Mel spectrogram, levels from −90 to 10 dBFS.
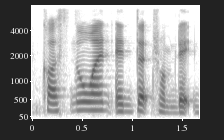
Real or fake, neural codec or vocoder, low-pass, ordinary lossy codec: real; none; 7.2 kHz; none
